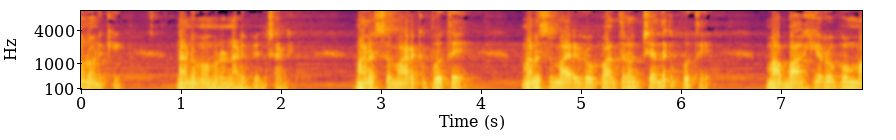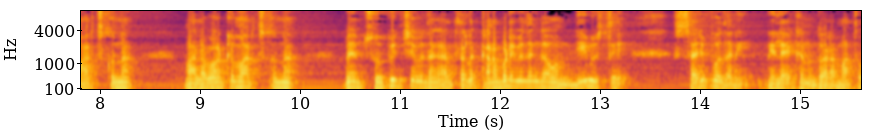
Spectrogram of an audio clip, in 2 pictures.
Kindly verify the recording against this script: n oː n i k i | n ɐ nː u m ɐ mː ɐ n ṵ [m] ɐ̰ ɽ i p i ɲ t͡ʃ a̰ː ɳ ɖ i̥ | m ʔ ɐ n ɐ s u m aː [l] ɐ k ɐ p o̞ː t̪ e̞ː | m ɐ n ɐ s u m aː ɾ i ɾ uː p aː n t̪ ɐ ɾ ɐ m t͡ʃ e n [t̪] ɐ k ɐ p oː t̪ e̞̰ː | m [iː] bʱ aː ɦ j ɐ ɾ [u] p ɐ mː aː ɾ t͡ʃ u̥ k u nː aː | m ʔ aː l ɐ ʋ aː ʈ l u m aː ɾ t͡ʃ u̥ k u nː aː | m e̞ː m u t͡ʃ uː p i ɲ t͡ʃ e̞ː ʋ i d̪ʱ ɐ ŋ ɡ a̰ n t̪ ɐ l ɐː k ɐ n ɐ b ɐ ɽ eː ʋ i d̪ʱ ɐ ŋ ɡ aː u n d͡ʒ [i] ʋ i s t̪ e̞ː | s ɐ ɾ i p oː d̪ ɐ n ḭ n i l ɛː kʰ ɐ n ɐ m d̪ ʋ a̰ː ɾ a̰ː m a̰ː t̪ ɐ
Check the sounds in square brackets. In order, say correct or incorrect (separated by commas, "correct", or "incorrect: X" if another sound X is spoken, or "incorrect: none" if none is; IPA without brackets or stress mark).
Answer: incorrect: n, incorrect: ɾ, incorrect: d̪, incorrect: aː, incorrect: uː, incorrect: iː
